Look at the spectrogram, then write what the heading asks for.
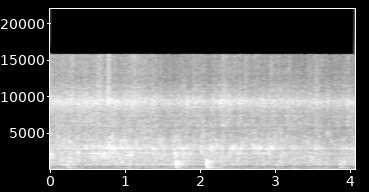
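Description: Chopped tomatoes sizzling in hot mustard oil in a metal kadhai, with a steady hiss, while a wooden spatula stirs them and knocks against the pan a couple of times near the middle.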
